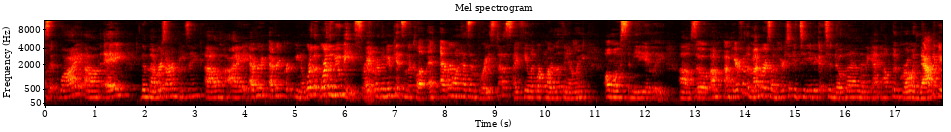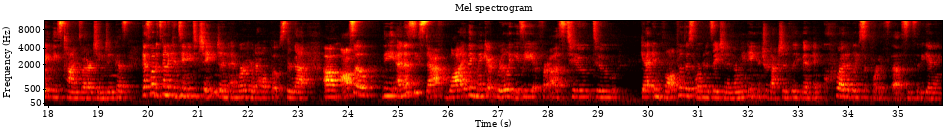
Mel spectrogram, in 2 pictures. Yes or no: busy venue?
yes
